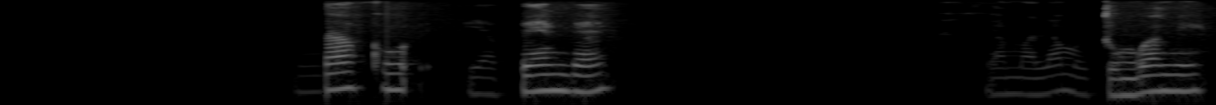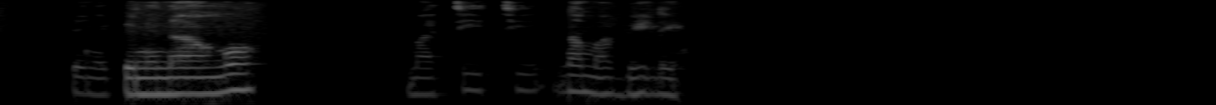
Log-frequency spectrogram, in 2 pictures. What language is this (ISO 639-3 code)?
lin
